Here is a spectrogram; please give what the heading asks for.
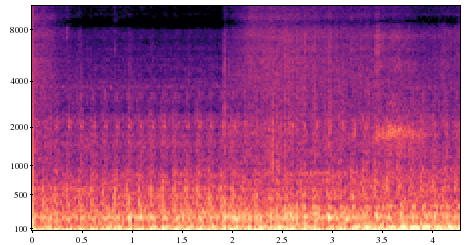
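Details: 2.0 HDi diesel with EGR off, just started at -22°C: rough, loud idle with a deep rapid clatter over the low rumble; strong cold-start combustion knock.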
